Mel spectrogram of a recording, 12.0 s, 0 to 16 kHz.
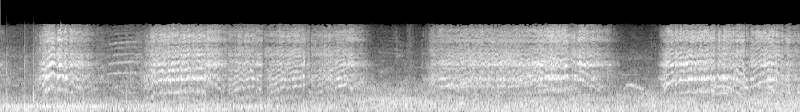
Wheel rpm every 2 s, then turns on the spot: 20, 70, 60, 70, 80, 100.
none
